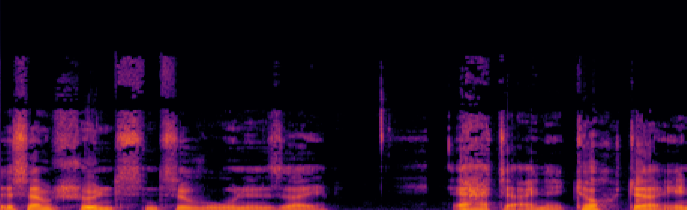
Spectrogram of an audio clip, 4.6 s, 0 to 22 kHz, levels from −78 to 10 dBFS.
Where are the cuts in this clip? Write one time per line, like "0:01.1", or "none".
0:02.8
